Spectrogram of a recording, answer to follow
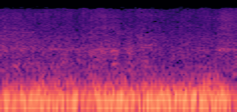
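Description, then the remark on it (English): Strong wind buffets a microphone at a SpaceX Starship event, producing a loud, steady low rumble with rough, fluttering gusts that barely let up across the whole stretch. “It's quite windy here.”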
